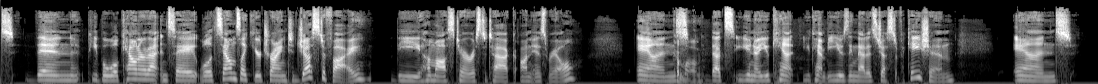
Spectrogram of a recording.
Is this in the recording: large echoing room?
no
